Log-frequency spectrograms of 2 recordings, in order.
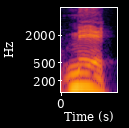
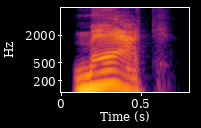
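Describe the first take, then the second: First: The vowel is the short 'i' of 'mick'. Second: The vowel is the open 'a' of 'mack'. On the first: The speaker calls it wrong. "not Mick" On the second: The speaker calls it right. "pronounced Mac"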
